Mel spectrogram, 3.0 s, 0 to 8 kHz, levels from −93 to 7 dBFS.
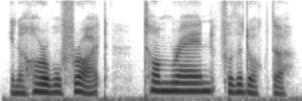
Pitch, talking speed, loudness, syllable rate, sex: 180 Hz, 180 wpm, -17 LUFS, 5.1 syllables/s, female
